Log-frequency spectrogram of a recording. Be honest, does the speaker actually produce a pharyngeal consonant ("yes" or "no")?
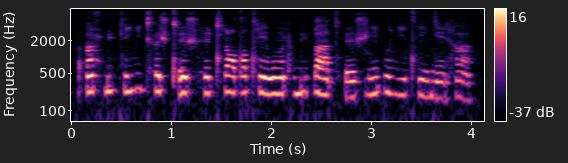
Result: yes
